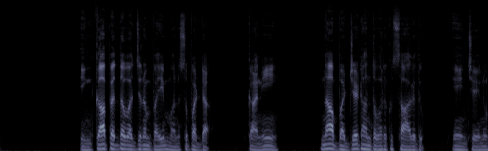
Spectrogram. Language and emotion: Telugu, sad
